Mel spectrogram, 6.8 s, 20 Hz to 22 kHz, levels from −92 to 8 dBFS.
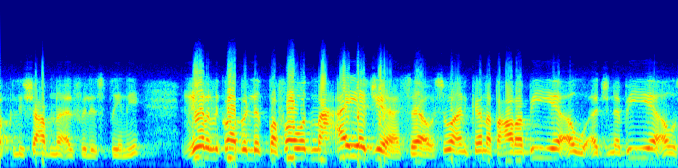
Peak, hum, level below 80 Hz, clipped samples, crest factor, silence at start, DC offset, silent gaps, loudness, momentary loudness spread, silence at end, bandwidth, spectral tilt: -2 dBFS; none; -60 dBFS; under 0.1%; 14 dB; 0 s; under 0.1%; none; -15 LUFS; 12 LU; 0 s; 7.4 kHz; -5 dB/octave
